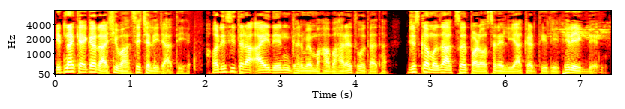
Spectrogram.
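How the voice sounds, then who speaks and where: A man narrating an animated family story in a steady storytelling way. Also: deep voice, moderate pace, few pauses, slight background noise.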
